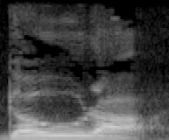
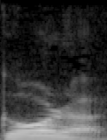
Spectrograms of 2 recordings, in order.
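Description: First: The first vowel glides from 'a' to 'u'. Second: The first vowel is a plain 'o' sound. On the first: The speaker calls it right. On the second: The speaker calls it wrong. "not Gora"

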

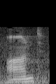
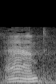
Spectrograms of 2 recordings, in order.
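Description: First: The word is said with a British pronunciation. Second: The word is said with a non-British pronunciation.

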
